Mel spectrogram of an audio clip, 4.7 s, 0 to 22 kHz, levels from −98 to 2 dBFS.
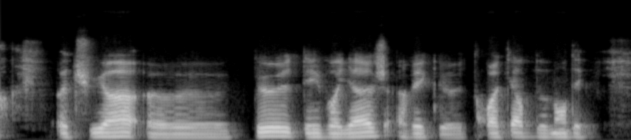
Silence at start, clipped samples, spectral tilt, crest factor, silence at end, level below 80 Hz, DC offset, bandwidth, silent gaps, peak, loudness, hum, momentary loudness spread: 0 s; under 0.1%; -7.5 dB/octave; 20 dB; 0.05 s; -64 dBFS; under 0.1%; 7.2 kHz; none; -4 dBFS; -23 LUFS; none; 11 LU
